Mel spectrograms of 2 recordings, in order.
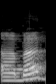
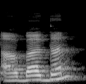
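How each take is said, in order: First: The word ends on a stretched long vowel. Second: The word ends with a clear n sound. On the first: The reader stops at this word. "यहाँ पे हमने वक्फ कर लिया तो एक ज़बर हम ख़त्म कर देंगे और अलिफ को मद्दा कर देंगे" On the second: The reading continues without stopping. "ज़ाहिर करेंगे अबदन"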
